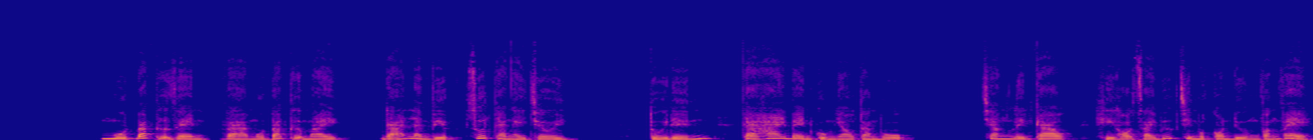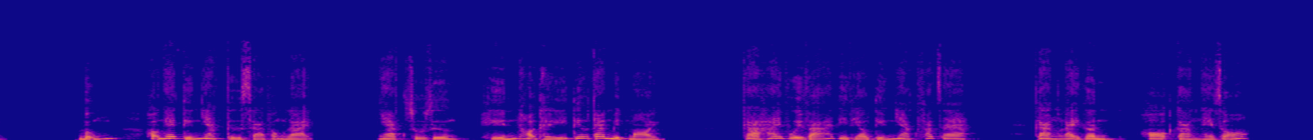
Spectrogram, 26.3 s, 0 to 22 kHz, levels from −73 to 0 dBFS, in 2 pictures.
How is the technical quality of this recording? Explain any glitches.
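There are no technical glitches to point to in this speech recording. Nothing in the audio stands out as a fault at any point.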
